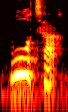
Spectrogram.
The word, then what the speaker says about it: water: British and American pronunciation think about the word water water very clearly you can hear we have the schwa sound at the end the lazy vowel sound ah like Laila water computer make sure you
